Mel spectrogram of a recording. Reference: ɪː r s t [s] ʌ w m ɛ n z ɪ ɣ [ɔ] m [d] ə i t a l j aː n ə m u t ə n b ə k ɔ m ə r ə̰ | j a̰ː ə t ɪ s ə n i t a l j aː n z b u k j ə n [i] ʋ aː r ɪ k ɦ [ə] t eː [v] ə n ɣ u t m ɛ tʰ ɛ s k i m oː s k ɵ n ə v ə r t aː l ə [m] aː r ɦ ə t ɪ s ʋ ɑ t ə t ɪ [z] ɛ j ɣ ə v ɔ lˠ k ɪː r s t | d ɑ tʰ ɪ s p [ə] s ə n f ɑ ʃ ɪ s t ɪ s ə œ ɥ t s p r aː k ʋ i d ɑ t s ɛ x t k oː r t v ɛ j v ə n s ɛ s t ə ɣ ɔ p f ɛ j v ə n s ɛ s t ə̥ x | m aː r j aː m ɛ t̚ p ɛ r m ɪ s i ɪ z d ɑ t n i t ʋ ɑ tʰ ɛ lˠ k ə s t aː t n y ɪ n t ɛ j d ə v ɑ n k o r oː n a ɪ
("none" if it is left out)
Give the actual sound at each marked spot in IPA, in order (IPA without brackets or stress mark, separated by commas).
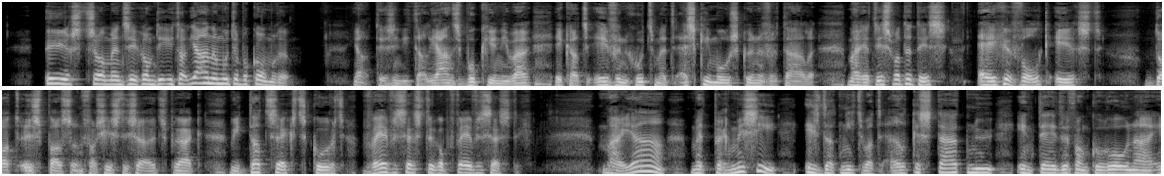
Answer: s, ɔ, d, i, ɑ, v, m, s, ɑ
